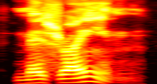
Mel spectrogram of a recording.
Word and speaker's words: Mizraim: We see in Hebrew, the word is pronounced Mizraim. And that's exactly what the Bible says. It says that the sons of Ham were Cush, Mizraim, Phut, and Canaan.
